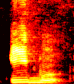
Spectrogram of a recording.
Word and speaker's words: Igbo: Igbo land can say is that GB. Igbo. They cannot make that sound.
